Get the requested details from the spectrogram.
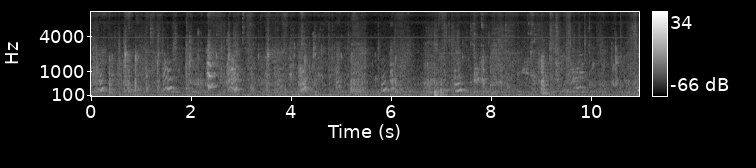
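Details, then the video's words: Four-day-old Bernese Mountain Dog puppies jostling while nursing, giving scattered high squeaks and small whimpers over constant shuffling and suckling, with faint human speech in the background. "Berner Sennenhund Welpen 4 Tage alt"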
